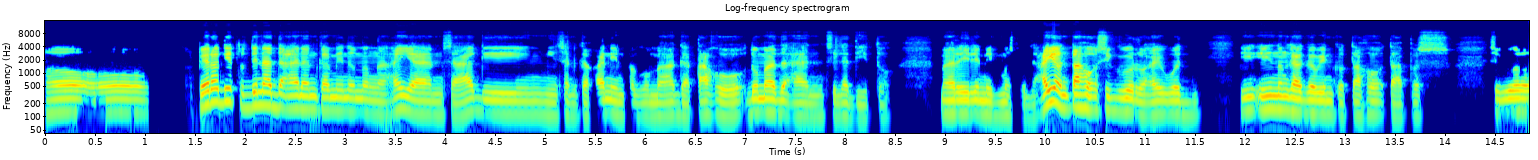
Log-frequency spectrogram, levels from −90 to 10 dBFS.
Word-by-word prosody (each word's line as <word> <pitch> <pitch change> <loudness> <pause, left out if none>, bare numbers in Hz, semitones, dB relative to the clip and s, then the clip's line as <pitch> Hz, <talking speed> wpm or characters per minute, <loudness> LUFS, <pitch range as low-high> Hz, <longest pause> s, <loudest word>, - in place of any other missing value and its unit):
Oo, 125 0 -1 0.5
pero 220 +4 +7
dito 220 -7 +1
dinadaanan 170 -5 +3
kami 140 0 -2
ng 135 -1 -4
mga 120 -3 -6
ayan, 125 -6 +2
saging, 115 0 -4
minsan, 105 -1 -10
kakanin 115 +2 -4
'pag 105 -2 -14
umaga, 105 0 -6
taho, 115 0 -3
dumadaan 115 -5 -1
sila 105 0 -8
dito, 95 0 -17 0.4
maririnig 120 -2 -1
mo 110 - -7
sila, 95 -1 -15
ayon, 170 -9 +10
taho, 160 -3 +7
siguro 135 -4 -2
I 110 +1 -1
would 115 -2 -5 0.5
yu 145 +1 -4 0.2
yun 150 - +1
ang 145 - -1
gagawin 120 -3 +2
ko 105 - -9
taho 115 +2 -6
tapos 100 +2 -7 0.4
siguro, 130 +1 0
120 Hz, 135 wpm, -24 LUFS, 110-135 Hz, 0.5 s, ayon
